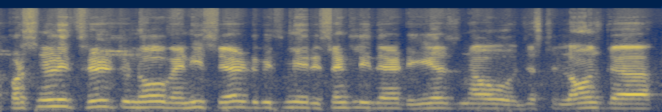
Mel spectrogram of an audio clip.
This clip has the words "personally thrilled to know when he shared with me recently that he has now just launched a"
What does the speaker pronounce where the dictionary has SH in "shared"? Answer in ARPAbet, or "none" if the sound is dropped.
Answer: S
